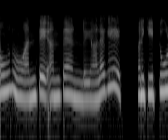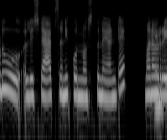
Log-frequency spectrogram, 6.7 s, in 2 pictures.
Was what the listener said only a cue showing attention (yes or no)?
yes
